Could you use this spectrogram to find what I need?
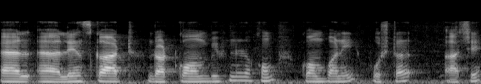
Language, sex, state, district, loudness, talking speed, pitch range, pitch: Bengali, male, West Bengal, Purulia, -20 LUFS, 150 wpm, 125-145 Hz, 130 Hz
